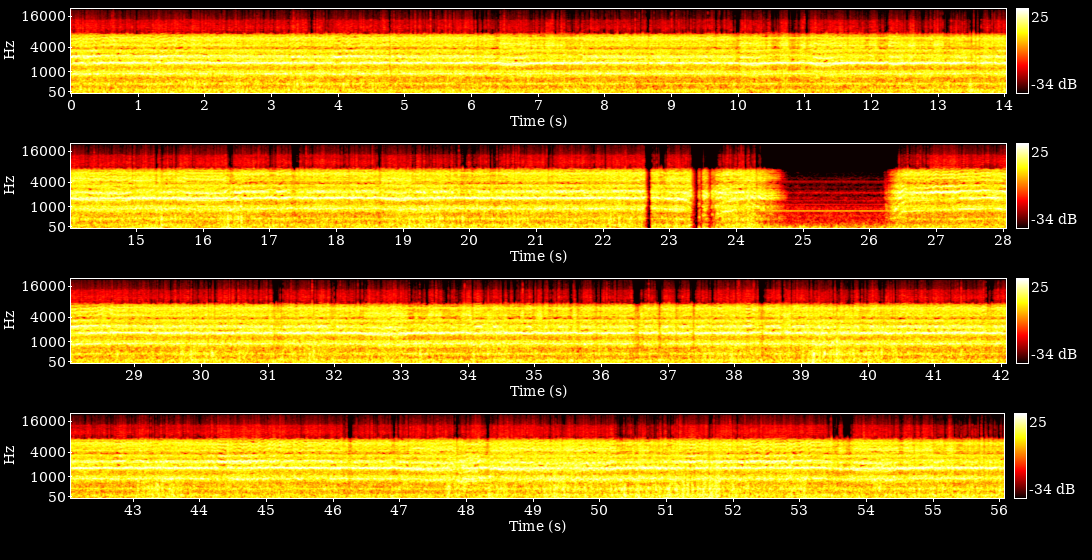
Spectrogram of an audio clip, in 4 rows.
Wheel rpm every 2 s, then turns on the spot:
230, 230, 230, 220, 230, 220, 230, 220, 230, 230, 230, 210, 80, 120, 230, 240, 230, 230, 230, 230, 230, 230, 230, 230, 220, 220, 220, 230.
none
